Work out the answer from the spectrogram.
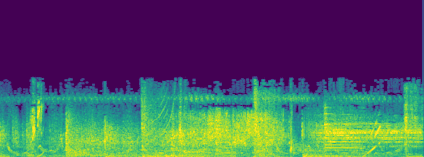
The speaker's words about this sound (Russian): Шар лопнул.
